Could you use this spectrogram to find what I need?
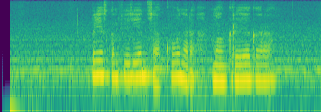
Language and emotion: Russian, sad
